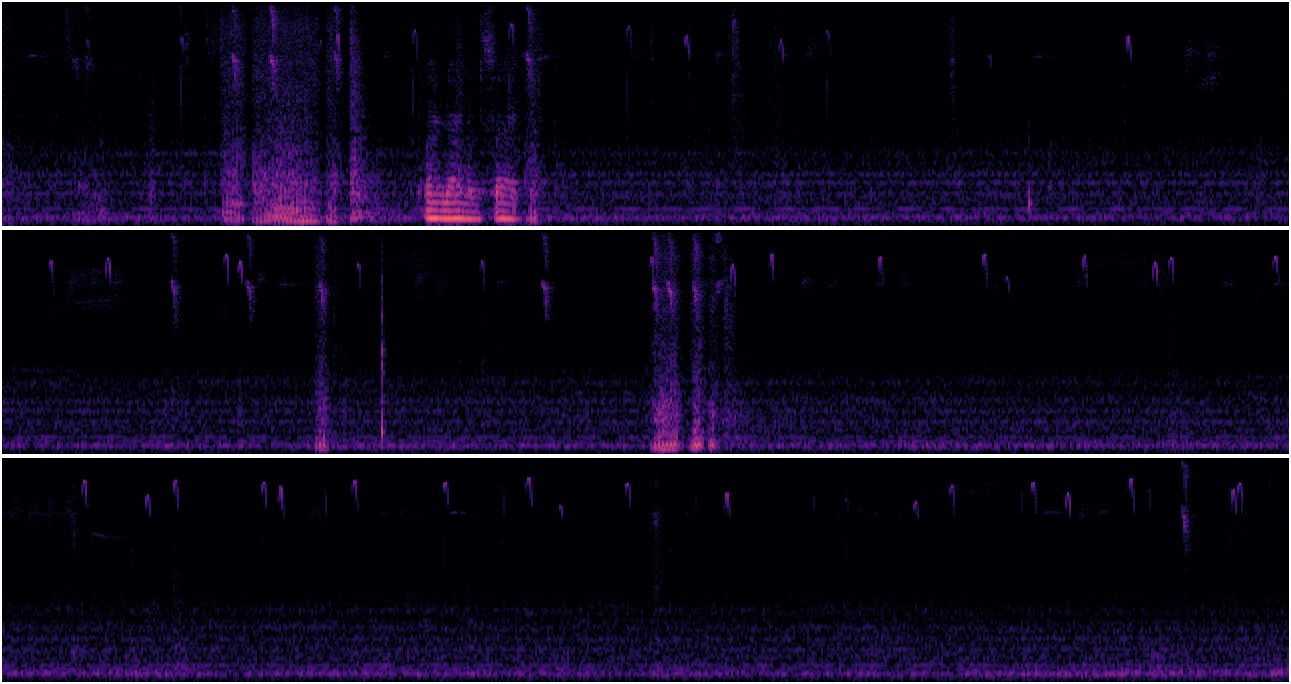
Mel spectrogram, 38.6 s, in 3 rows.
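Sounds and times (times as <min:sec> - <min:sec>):
baby birds calling: 0:00.0 - 0:12.4, 0:13.2 - 0:18.6, 0:19.2 - 0:38.5
speech: 0:04.2 - 0:05.5.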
